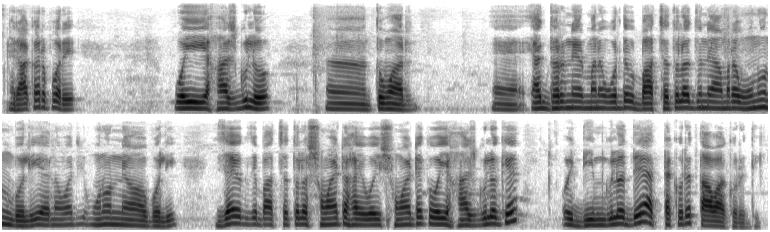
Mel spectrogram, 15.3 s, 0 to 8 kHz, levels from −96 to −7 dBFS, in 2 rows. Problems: background sounds at intervals, background conversations at intervals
